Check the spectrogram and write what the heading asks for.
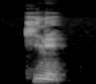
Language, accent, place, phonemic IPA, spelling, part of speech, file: French, France, Lyon, /ki.ne/, quiner, verb, LL-Q150 (fra)-quiner.wav
- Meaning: 1. complain; whine; moan 2. squeal (of a vehicle's tyres)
